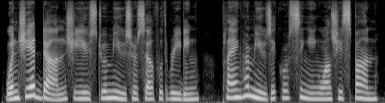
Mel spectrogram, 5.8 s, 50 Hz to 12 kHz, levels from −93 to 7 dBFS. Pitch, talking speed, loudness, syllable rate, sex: 210 Hz, 195 wpm, -19 LUFS, 4.9 syllables/s, female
